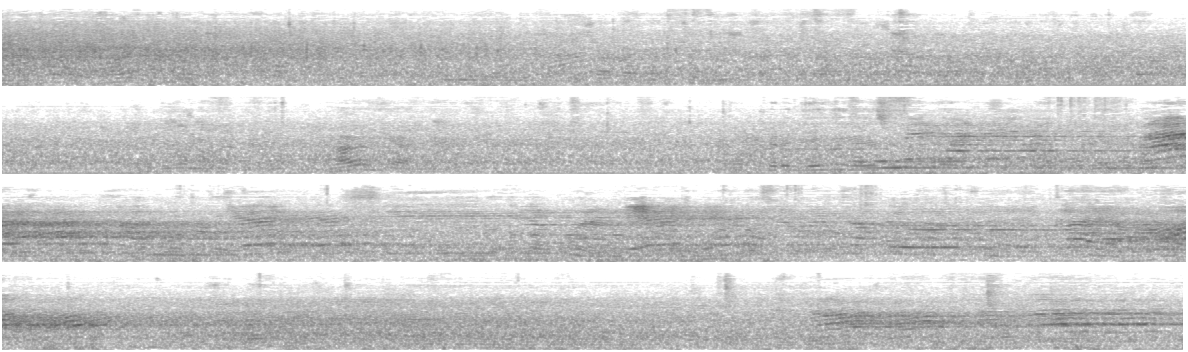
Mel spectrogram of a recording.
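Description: A large crowd murmurs in a vast open-air stadium.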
